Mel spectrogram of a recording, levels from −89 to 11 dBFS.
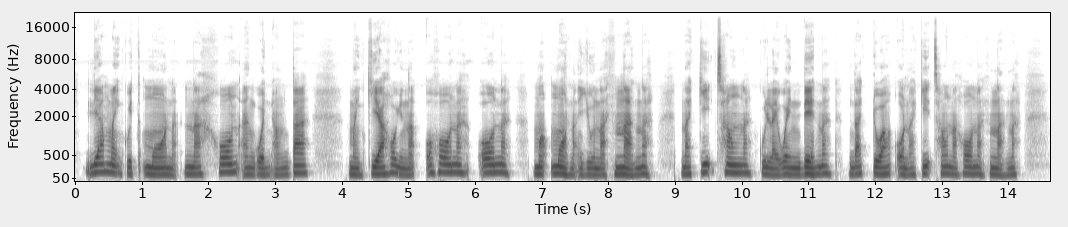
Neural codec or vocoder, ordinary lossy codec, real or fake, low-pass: vocoder, 48 kHz, 128 mel bands, Vocos; none; fake; 19.8 kHz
